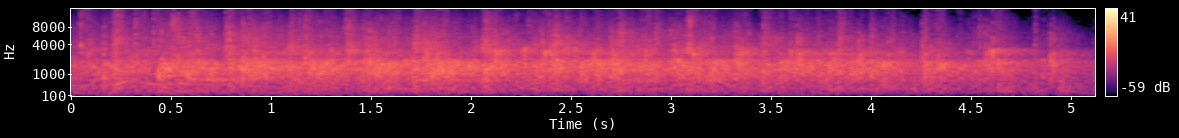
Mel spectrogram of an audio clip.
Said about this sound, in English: I was going to say give yourselves a round of applause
